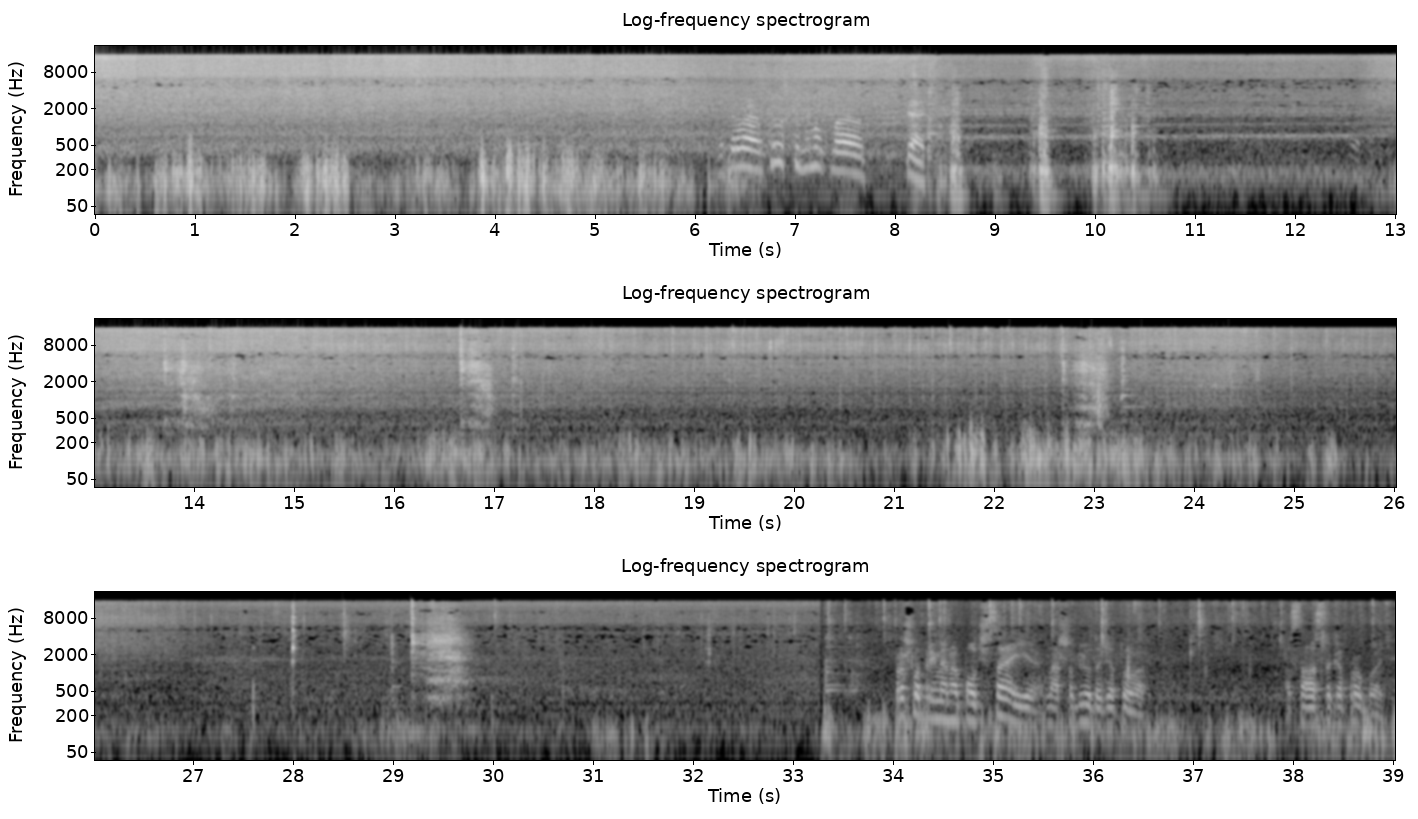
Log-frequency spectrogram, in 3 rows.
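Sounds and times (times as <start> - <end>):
chicken wings sizzling in sauce: 0.0 - 33.4
metal spatula scraping a pot: 8.2 - 10.7, 13.7 - 14.6, 16.6 - 17.3, 22.7 - 23.5, 29.0 - 29.8.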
